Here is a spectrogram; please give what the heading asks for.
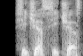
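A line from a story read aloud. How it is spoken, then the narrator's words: Hurried reply. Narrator (Russian): торопливо отозвался Николка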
